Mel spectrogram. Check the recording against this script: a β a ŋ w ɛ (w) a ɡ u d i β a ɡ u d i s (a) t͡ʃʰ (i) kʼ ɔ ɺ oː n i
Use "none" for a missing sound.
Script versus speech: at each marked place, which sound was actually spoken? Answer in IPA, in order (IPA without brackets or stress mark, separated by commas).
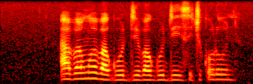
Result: β, i, i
